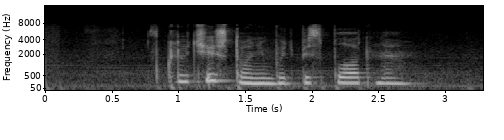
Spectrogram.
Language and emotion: Russian, neutral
